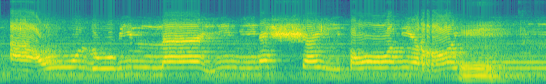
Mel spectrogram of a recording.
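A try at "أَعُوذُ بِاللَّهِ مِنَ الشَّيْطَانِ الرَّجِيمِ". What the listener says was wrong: Ibu perhatikan saat baca mina. Coba Ibu lihat saya. Mina, mulutnya buka. Nah, jangan cepat-cepat. Jadi jangan dibaca seperti ini. Minas. Jadi nanya kurang dibuka.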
